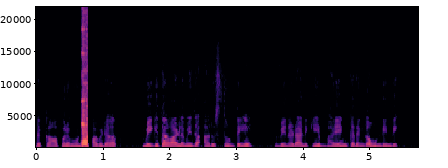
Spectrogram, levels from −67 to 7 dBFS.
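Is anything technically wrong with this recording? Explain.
Yes. From 0.64 to 0.85 s there is damaged data in the compressed stream. Corrupted bytes make the decoder misread frames and lose sync until it finds the next header, producing a brief disruption. A spectrogram shows an abrupt break in the pattern there, and the waveform shows an abrupt discontinuity.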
